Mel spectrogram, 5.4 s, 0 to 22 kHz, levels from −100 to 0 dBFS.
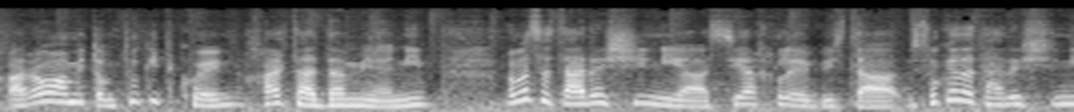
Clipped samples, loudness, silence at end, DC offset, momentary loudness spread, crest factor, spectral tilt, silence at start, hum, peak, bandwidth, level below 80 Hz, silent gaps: under 0.1%; -18 LUFS; 0 s; under 0.1%; 7 LU; 18 dB; -5.5 dB/octave; 0 s; none; 0 dBFS; 16 kHz; -40 dBFS; none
